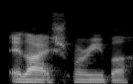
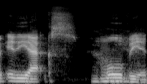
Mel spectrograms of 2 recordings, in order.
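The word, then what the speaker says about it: Ilaix Moriba: Yeah, Elias Mariba. I've learned how to say his name now. Who's that? Oh, did you see Dan's tweet? I called him Iliax Morbia, didn't I? Yeah, X's a Z.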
